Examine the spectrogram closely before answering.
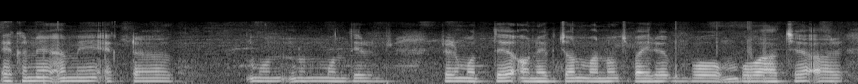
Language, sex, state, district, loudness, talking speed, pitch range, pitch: Bengali, male, Tripura, Unakoti, -18 LUFS, 75 wpm, 145-150 Hz, 145 Hz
